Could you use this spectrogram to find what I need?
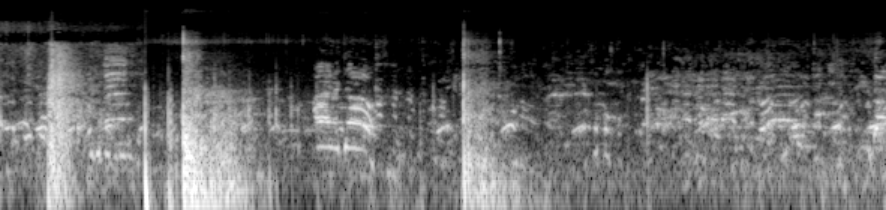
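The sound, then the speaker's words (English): Police firing rubber bullets at protesters: a few sharp, loud bangs break through ongoing talking and crowd chatter, with quieter stretches of voices between the shots. “The cops are shooting rubber bullets at the protesters.”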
